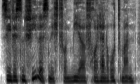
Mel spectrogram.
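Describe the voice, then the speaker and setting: Courteous young gentleman, late twenties, read by a woman in a lowered, dark, husky, soft-spoken audiobook voice. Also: expressive, normal speed, no room sound, clean studio sound, exaggerated voice.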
